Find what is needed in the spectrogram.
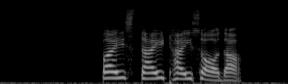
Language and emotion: Dogri, neutral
